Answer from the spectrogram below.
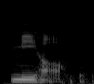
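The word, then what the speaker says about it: Mícheál: name is me huh he's Irish so it's like u-haul but me ha but it's spelled mi ceal I would never split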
